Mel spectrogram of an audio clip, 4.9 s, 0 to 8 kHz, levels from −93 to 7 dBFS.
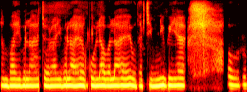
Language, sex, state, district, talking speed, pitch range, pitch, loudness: Hindi, female, Bihar, Muzaffarpur, 180 wpm, 215-225 Hz, 220 Hz, -10 LUFS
